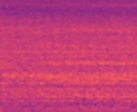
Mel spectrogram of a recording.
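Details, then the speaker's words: Reassembled parted-out Toyota Starlet idling after an earlier startup squeal cleared itself: short stretch of quiet, even idle hum with no knocks, misses or ticks; normal idle. "again looks and sounds fine sigma you can see why i love these things"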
